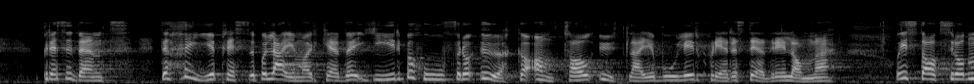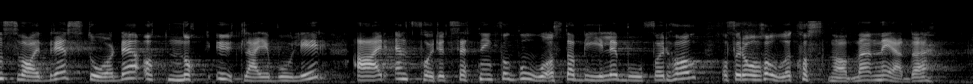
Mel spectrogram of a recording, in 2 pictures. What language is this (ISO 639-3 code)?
nor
